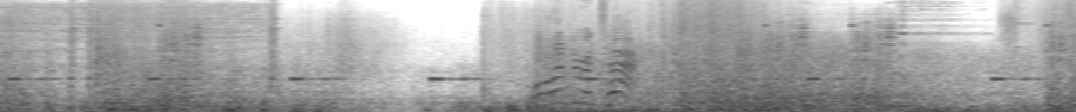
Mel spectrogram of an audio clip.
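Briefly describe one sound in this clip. Shells explode with deep rumbling blasts.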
